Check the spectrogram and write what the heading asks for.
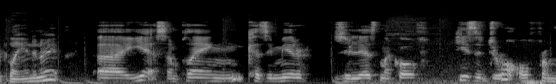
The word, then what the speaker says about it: Kazimir: We're gonna learn about how did you pronounce it? Kazimir? Kazimir. Okay. So Kaz?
